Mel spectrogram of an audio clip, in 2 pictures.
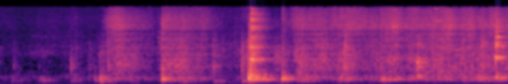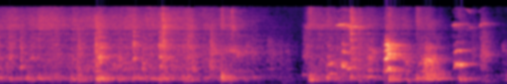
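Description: Husky puppy barking, yipping and whimpering while it chases a plastic food bowl. The bowl clatters and scrapes on a tiled floor in a string of knocks, and the loudest barks come near the end.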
